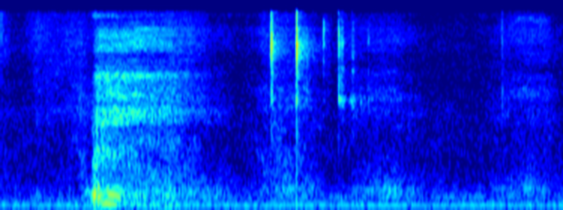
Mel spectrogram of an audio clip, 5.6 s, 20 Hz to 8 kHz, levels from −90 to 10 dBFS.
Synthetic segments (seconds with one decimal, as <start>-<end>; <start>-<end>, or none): 0.0-3.4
